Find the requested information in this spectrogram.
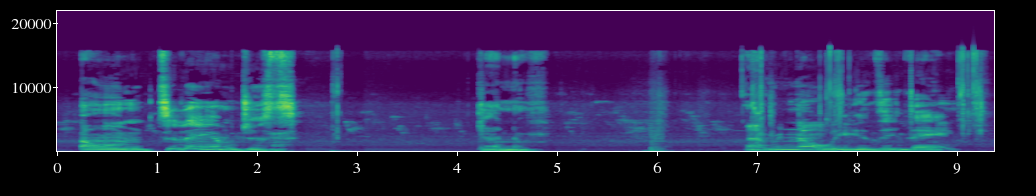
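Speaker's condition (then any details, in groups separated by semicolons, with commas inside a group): Muscular dystrophy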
